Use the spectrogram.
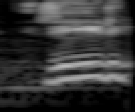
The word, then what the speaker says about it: read: रीड की third form रीड ही रहती है, रीड रीड रेड, मतलब स्पेलिंग वही रहती है, रीड रेड रीड बोलते हैं।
